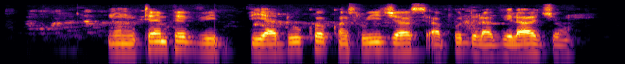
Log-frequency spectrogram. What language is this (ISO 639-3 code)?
epo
